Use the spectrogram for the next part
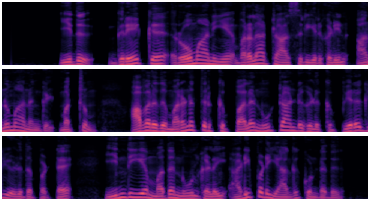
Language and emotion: Tamil, neutral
